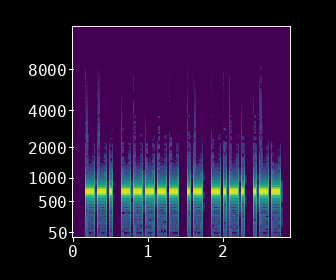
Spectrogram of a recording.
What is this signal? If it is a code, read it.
Morse code, heard as a keyed tone, about 32 wpm, 700 Hz. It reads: G0ACW
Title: DXCC-100 Call Signs - 5 Characters - Repeated 3x - 30wpm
